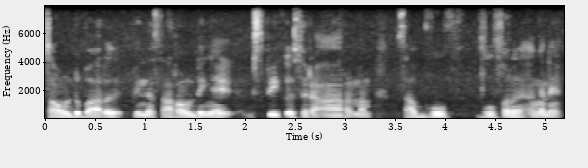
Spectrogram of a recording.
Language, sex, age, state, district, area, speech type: Malayalam, male, 30-45, Kerala, Palakkad, rural, spontaneous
